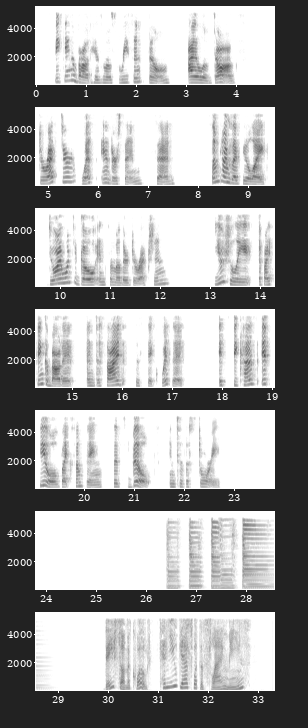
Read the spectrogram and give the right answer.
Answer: Stick with is an expression meaning continue using, continue doing.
